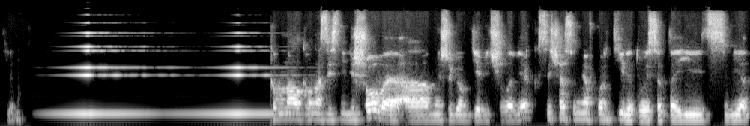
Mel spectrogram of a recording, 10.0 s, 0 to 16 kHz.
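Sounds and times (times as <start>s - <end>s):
soft bell-like ring: 0.9s - 4.6s.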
